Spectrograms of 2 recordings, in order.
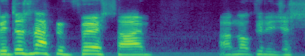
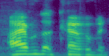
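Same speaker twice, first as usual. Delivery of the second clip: ordinary delivery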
